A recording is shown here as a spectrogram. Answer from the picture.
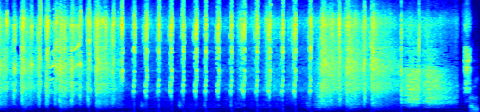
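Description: Intro jingle built on fast, even percussive ticks, about nine a second, with two rising whooshing swells, the second building near the end and cutting off as a voice comes in.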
